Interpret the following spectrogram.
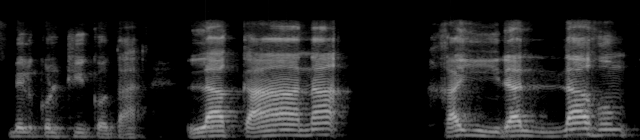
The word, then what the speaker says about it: خَيْرًا: لَكَانَ خَيْرًا لَهُمْ, خی میں دیکھیے یا ساکن ہے ما قبل مفتوح تو یا لین ہے, اس کو خے نہیں کہیں گے خی کہیں گے.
